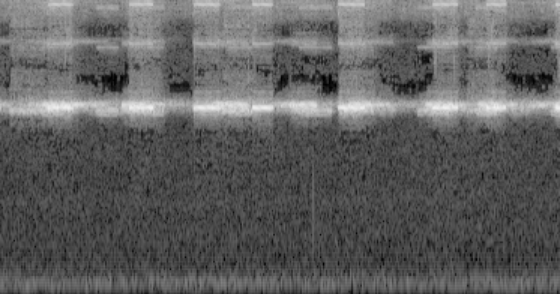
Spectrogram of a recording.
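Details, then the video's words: Crickets recorded on a hot summer night, a steady high-pitched trilling tone broken into loud pulsed bursts of about half a second to a second, separated by softer gaps, with faint higher overtones and a quiet background. "Cricket Sounds"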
